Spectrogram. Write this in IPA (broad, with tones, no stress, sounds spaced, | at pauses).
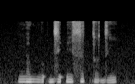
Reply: ŋ a˧ w ŋ o˨ ʔ d͡z e˦ ʔ e˧ s a˦ t̚ s ɔ˨˩ d͡z ĩ˨˦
